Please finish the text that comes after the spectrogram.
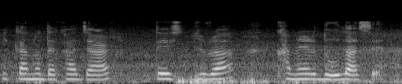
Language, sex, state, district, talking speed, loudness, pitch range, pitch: Bengali, female, Assam, Hailakandi, 120 wpm, -18 LUFS, 230-250 Hz, 240 Hz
